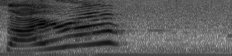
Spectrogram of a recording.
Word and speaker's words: Saira: you didn't know that my name was pronounced Sarah what what wait how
